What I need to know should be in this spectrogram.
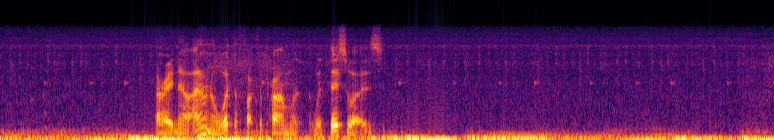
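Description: Soft sparkling chimes tinkle at an even pace.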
